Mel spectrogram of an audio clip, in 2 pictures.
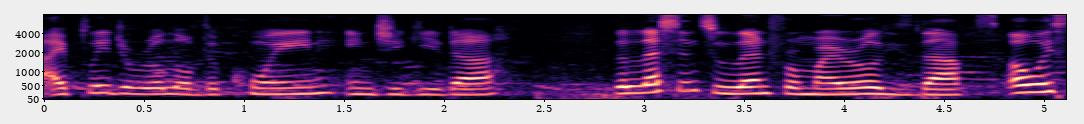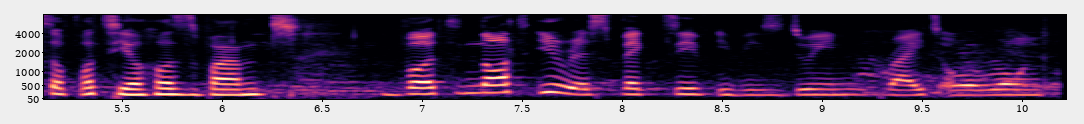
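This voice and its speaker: A woman with a Nigerian accent, an actress talking conversationally and with opinions in an interview. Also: medium pitch. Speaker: stage actress.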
